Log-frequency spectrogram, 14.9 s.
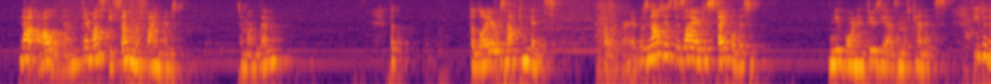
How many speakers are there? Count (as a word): one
